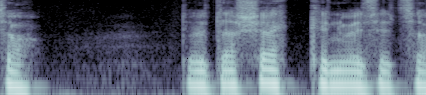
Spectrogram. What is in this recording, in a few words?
"siec", Welsh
